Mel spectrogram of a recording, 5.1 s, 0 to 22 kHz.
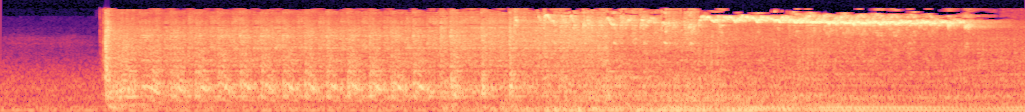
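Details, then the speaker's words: Toyota Starlet EP70 after turbo upgrade, awaiting tune: engine catches on first crank, settles to steady, even, super smooth idle with no misses or hunting; normal start and idle. "there we go idle's super smooth but the coolest bit of the car is when you rev it doses well"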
